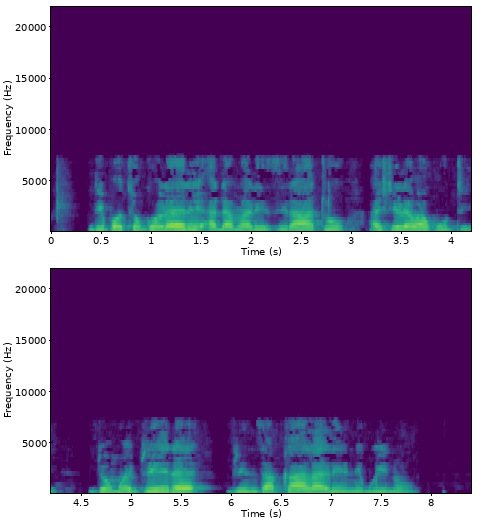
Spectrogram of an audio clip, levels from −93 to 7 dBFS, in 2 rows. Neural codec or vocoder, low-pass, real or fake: none; 7.2 kHz; real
